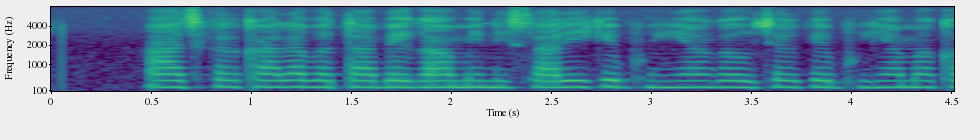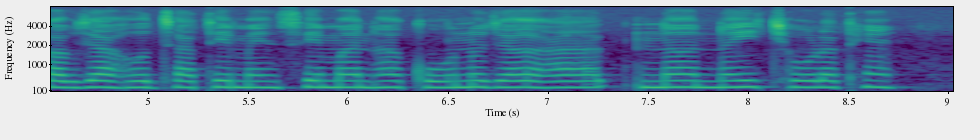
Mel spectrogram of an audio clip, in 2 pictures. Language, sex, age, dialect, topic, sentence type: Chhattisgarhi, female, 18-24, Northern/Bhandar, agriculture, statement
